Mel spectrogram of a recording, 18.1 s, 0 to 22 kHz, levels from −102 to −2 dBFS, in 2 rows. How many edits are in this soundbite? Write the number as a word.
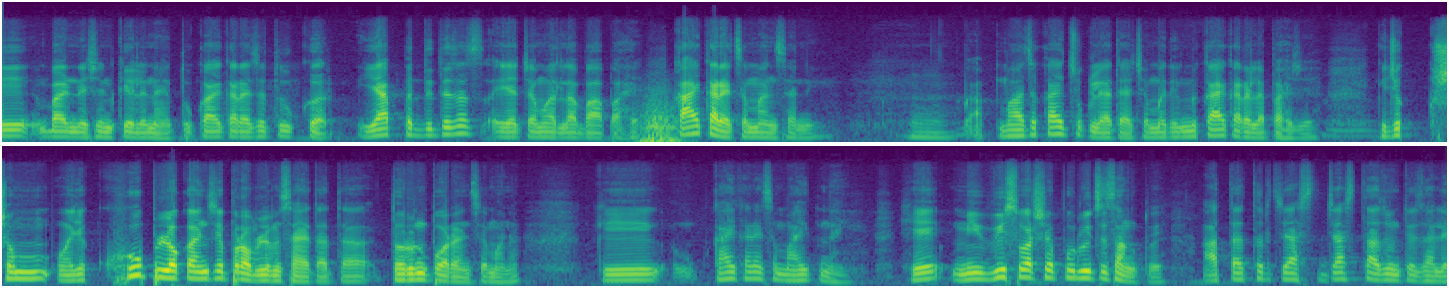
one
